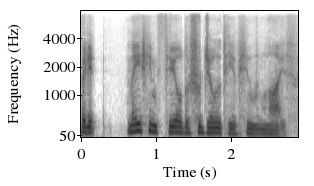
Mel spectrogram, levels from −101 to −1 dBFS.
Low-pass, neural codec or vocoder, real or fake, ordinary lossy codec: 7.2 kHz; codec, 16 kHz, 0.5 kbps, FunCodec, trained on Chinese and English, 25 frames a second; fake; AAC, 32 kbps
